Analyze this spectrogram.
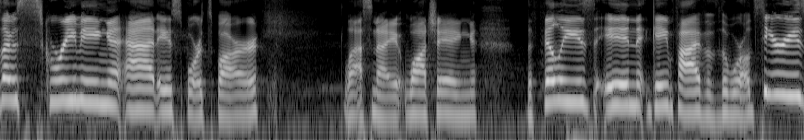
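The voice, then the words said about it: Worn, strained voice fading. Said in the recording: “I really tore it up. I can't believe I have a voice. I can already kind of feel it going away”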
